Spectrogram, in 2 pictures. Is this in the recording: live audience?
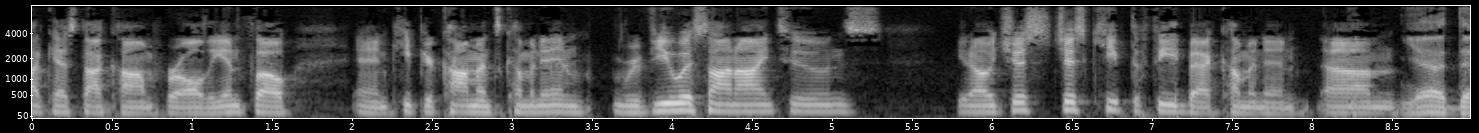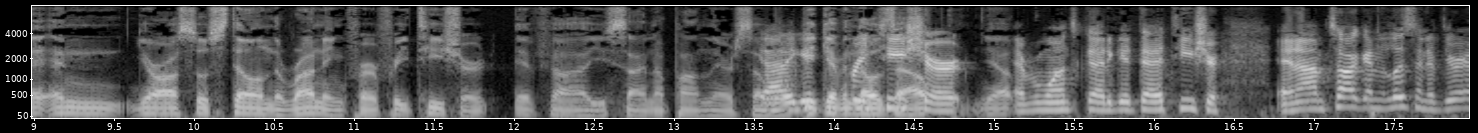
no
